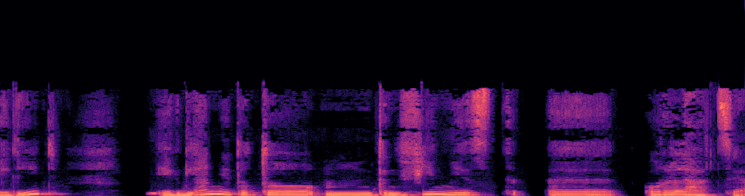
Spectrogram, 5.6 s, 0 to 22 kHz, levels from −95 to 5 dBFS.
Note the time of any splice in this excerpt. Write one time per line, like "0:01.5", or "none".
none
